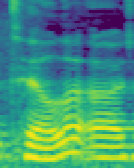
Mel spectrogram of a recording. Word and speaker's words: Thill: your content so today we're speaking with Vanessa till she just clarified how her last name is pronounced originally I heard it's from Belgium your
